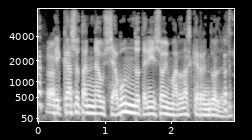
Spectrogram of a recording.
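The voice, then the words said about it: Imitates another person's voice. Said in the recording (Spanish): “podría intentar poner la voz de él ... es que le estoy oyendo”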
